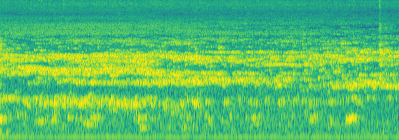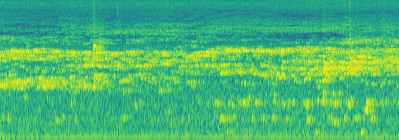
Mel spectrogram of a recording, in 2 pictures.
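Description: Hydraulic rescue equipment running steadily at a car wreck, with a constant engine-like hum under a high, wavering squeal as firefighters work to cut open and free the crushed vehicles.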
